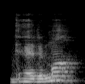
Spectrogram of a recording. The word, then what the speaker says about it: धर्म: धर्म, तो ये म के ऊपर जो रेफ है वो ध के साथ बोलेंगे।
